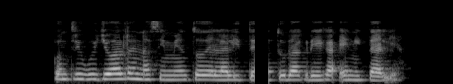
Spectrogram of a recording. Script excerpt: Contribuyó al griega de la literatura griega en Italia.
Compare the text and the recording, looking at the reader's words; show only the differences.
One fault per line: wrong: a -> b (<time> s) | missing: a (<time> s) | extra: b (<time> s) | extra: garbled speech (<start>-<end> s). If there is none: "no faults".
wrong: griega -> renacimiento (1.3 s)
